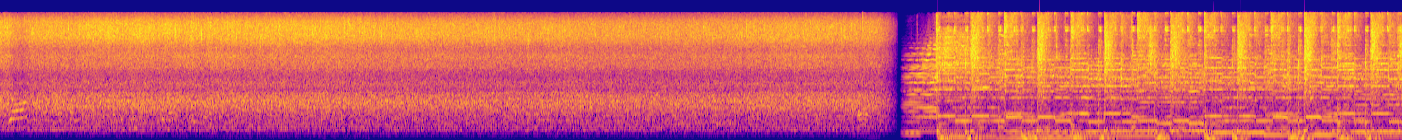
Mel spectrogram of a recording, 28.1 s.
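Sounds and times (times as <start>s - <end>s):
heavy rain on pavement: 0.0s - 18.0s.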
